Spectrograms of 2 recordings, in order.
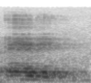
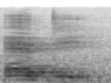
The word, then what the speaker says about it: Eddie: Por ejemplo, esto nunca se pronunciaría Eri, es Eddie, ¿verdad? Porque es doble D, Eddie.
